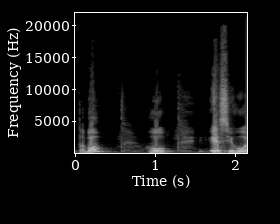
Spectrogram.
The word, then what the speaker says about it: rho: Essa letrinha grega se pronuncia assim, ó. Rho, tá bom? Rho.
